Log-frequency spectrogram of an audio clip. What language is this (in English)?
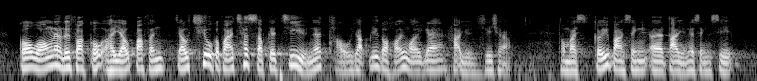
Cantonese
